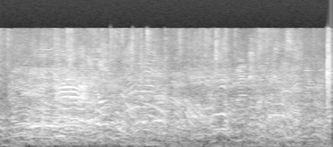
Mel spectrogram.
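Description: Several voices shouting and calling out across a football pitch during live play, overlapping, loudest in the first second and a half.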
